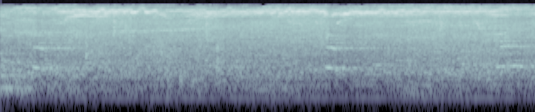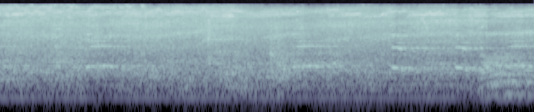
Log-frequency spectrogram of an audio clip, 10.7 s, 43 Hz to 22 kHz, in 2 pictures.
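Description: A pack of electric RC touring cars with 13.5-turn brushless motors racing on a carpet track: a steady whir of motors, gears and tyres, with high whines rising and falling as the cars pass.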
